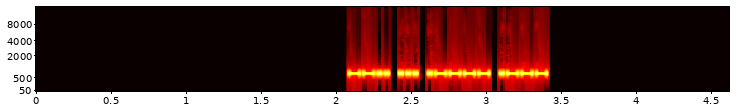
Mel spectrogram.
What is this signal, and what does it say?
Morse code, heard as a keyed tone, about 51 wpm, 700 Hz. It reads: ZS1J
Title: DXCC-100 Call Signs - 4 Characters - 50wpm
